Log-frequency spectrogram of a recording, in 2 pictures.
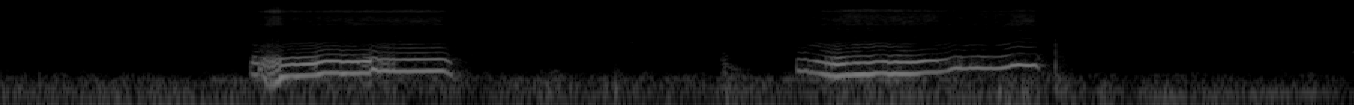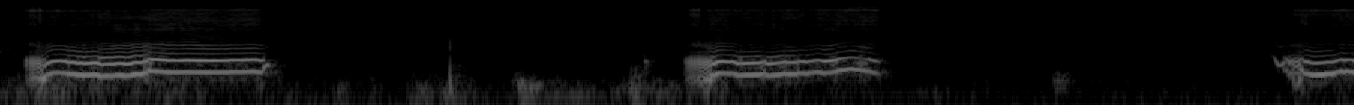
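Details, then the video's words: Sleeping cat snoring: drawn-out, tonal, slightly wavering breaths with a nasal whistle and a hissy edge, each about a second long, coming roughly every four seconds in a quiet room. "Кот храпит во сне"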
